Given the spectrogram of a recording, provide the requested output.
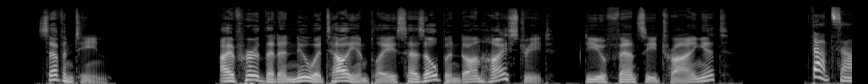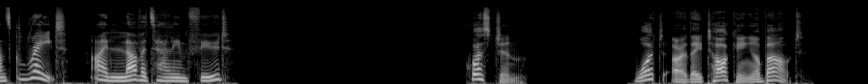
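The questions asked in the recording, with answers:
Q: What are they talking about?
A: Trying a new Italian restaurant on High Street

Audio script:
[解析] M: I've heard that a new Italian place has opened on High Street. Do you fancy trying it? W: That sounds great! I love Italian food. Q: What are they talking about?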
